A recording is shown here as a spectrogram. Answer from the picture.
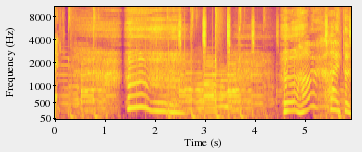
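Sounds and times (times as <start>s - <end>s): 
rhythmic music: 0.0s - 5.9s
person yawning: 0.8s - 2.8s, 4.5s - 5.4s
speech: 5.8s - 5.9s.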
